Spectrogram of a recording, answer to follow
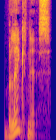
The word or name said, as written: blankness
